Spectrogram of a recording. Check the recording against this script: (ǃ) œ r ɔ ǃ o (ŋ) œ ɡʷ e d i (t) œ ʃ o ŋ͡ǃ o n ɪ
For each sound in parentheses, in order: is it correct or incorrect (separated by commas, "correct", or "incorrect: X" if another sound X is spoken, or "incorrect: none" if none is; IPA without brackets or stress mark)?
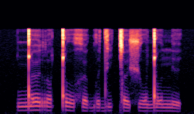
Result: incorrect: ŋ͡ǃ, incorrect: x, incorrect: ǀ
